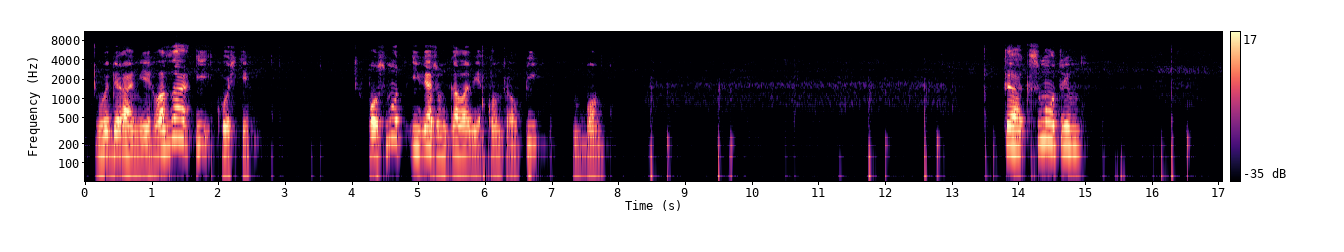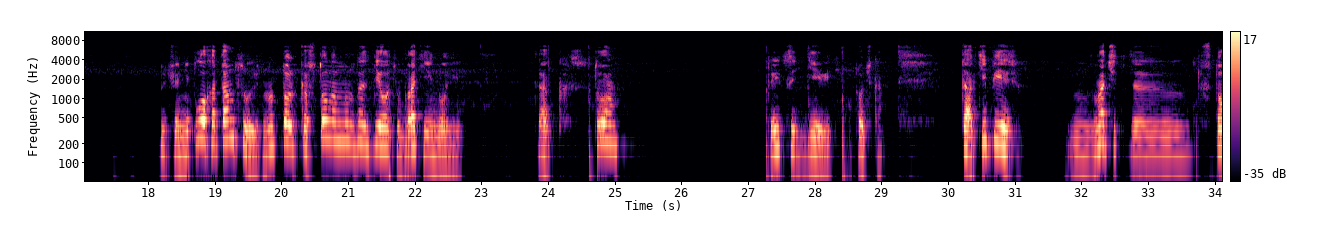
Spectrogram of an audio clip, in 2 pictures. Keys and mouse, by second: 1.8 shift+click, 2.8 click, 4.5 click, 6.0 ctrl+p, 8.6 space, 9.6 space, 10.7 click, 11.8 space, 13.0 space, 13.6 KP_1, 14.4-15.0 shift+middle drag, 16.4 space, 21.7 space, 23.9 click, 33.2-33.8 shift+middle drag.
